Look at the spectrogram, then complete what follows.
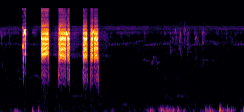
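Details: Grey francolin (teetar) in Sindh gives five loud, harsh, grating notes in quick succession over two seconds, followed by quiet low rumbling.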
